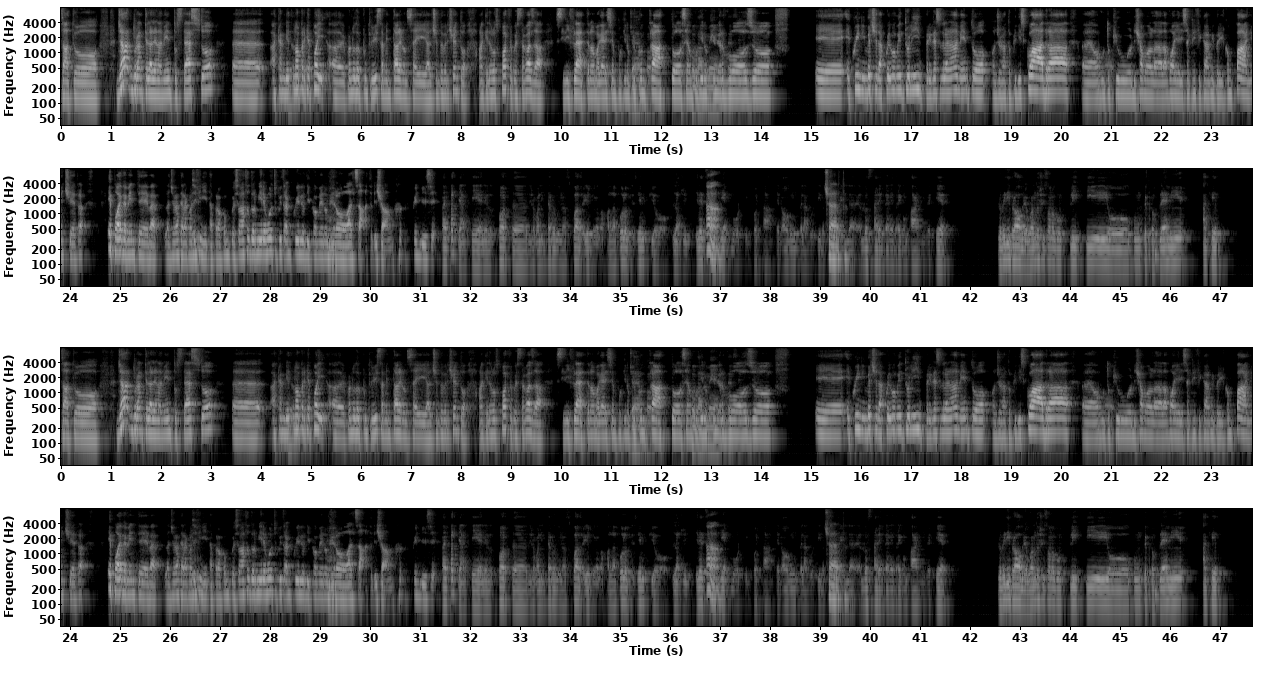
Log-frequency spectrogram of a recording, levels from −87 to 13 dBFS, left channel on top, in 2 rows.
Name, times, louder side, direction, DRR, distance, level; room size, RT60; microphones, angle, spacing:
voice 1, 0.0-3.1 3.4-14.5 15.1-24.3 24.8-31.3 36.7-37.0 39.1-39.4, left 3 dB, 35° left, 0.4 m, -30 dB
voice 2, 11.4-11.8 12.6-13.9 20.9-21.0 26.4-26.6 29.1-29.4 31.4-37.4 37.9-41.5 42.6-46.2 46.7-47.0, equal, ahead, 0.8 m, -42 dB
8.6 x 7.1 x 3.6 m
head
